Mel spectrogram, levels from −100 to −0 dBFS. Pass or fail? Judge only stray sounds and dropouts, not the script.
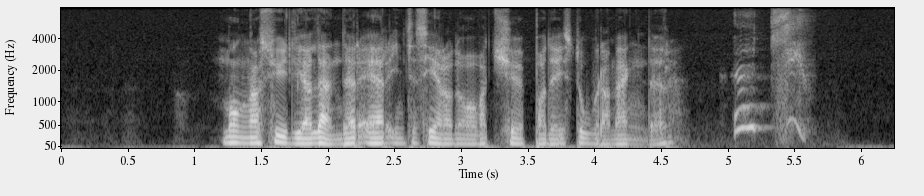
fail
